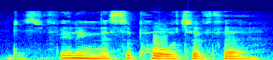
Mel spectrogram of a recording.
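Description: A woman leading a guided meditation as a Buddhist teacher, unhurried, leaving gentle pauses between her phrases. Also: deep voice, fairly even intonation, slight background noise.

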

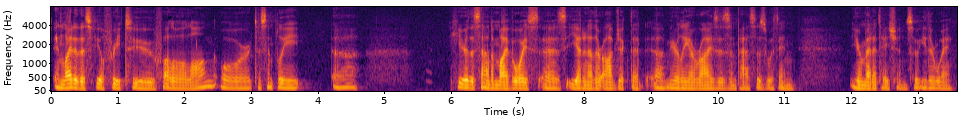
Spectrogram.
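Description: A man leading a guided meditation as a teacher, giving gentle, unhurried instructions with long pauses. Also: medium pitch, fairly even intonation, vocal fry.

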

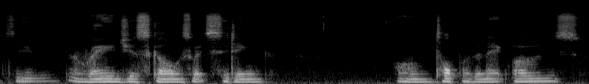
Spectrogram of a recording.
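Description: A man teaching a guided meditation, speaking softly and gently in unhurried, halting phrases, with a slightly husky voice. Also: medium pitch, little pitch movement, rough recording.

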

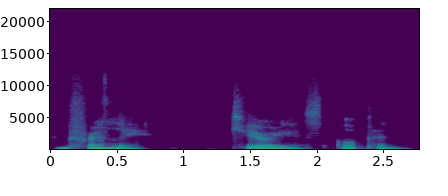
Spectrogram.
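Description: A woman teaching a guided meditation in a gentle, unhurried manner, leaving long pauses between short phrases. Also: on the low side, lively intonation, husky. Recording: muffled, roomy sound.

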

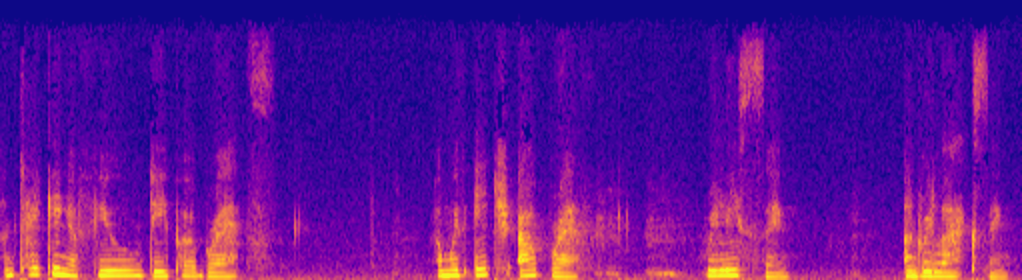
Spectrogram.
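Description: A woman teaching meditation in a soft, breathy, husky voice, calmly and gently guiding with long pauses between phrases. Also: medium pitch, poor audio. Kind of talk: guided meditation.

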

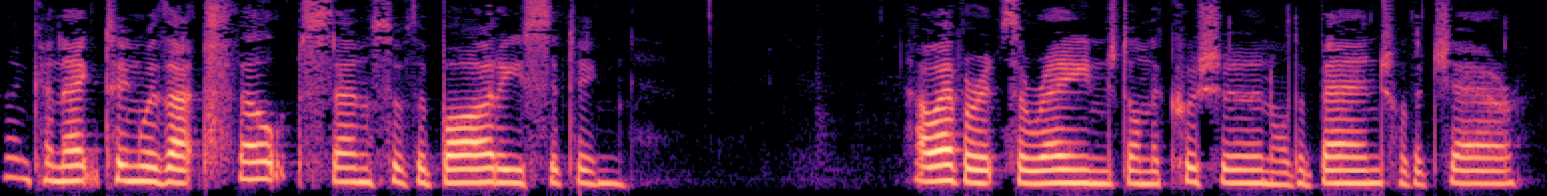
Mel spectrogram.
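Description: A woman meditation teacher leading a guided meditation in a calm, gentle, measured manner with long pauses. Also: mid-range voice, dry recording, poor audio.

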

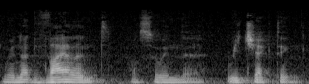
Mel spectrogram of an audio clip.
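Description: Low, gravelly man guiding meditation. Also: monotone. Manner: unhurried, musing, gentle questioning with long pauses. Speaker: meditation teacher. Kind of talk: guided meditation at a retreat. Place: live at a meditation retreat. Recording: noisy live recording with low rumble.

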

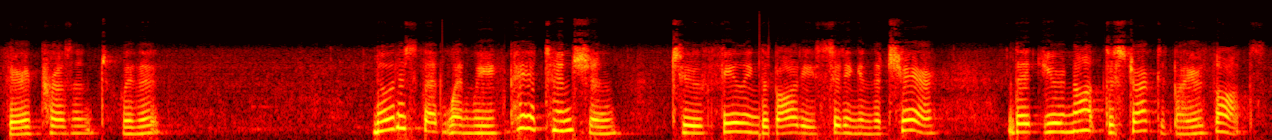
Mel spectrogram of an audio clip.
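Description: A woman teacher leading a beginner's guided meditation, giving calm, gentle instructions with long pauses. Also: medium pitch, muffled recording. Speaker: Buddhist nun teaching meditation.

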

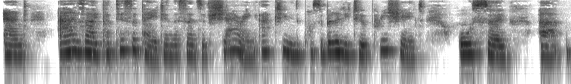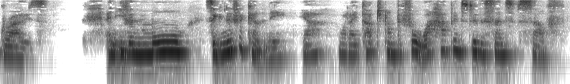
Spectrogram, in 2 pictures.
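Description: Soft breathy woman leading meditation. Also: on the high side. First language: Hebrew. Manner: soft, unhurried, often adds a questioning "yeah?". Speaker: meditation teacher. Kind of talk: guided dharma reflection. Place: meditation retreat hall.

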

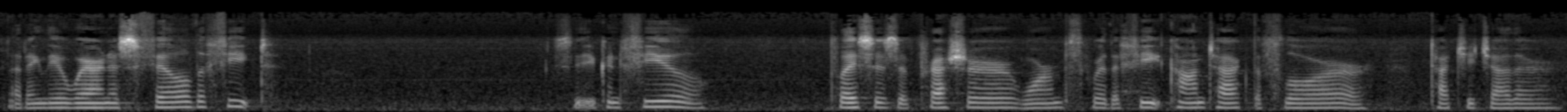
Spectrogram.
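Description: A woman teaching a guided meditation, speaking gently in short, unhurried phrases with pauses between them. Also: deep voice, little pitch movement, highs cut off, a little hiss or hum.

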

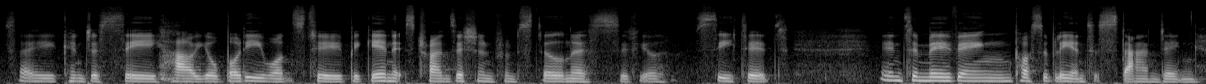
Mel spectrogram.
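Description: Low-pitched woman guiding mindful movement. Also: fairly even intonation, rough recording. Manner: gentle, unhurried, inviting, with pauses. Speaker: mindful movement and meditation teacher. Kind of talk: guided mindful movement instruction.

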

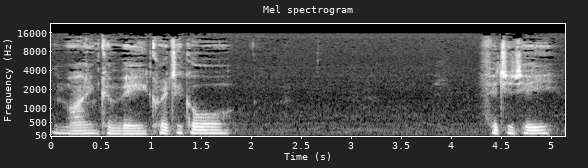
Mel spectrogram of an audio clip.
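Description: Male meditation teacher, husky and fairly low voice, unscripted guidance with long, halting gaps. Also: flat delivery. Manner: unhurried, halting, with long pauses.

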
